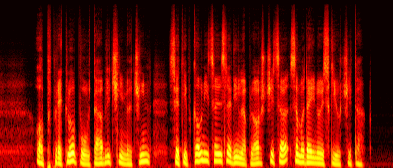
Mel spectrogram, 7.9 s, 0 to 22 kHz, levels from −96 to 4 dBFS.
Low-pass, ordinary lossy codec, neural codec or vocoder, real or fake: 19.8 kHz; none; autoencoder, 48 kHz, 32 numbers a frame, DAC-VAE, trained on Japanese speech; fake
